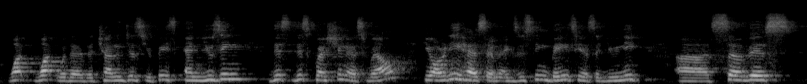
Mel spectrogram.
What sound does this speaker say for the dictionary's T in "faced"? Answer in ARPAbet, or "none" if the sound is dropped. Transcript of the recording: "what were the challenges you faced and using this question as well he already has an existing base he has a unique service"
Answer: none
